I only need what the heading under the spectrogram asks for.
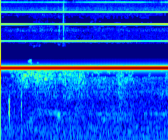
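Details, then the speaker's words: UPS circuit board with a long continuous beep fault: the MOSFET is desoldered and tested with a multimeter, giving a steady high-pitched continuity beep across its legs; the MOSFET is shorted and must be replaced. "মানে এখানে রয়েছে খারাপ এই মসপেটটি change করতে হবে"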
